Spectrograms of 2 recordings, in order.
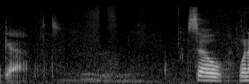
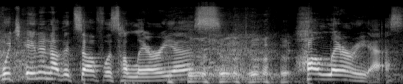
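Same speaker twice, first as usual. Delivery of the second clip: real laughter, louder, spilling into the words; laughing; 10 dB louder than usual. Real, not acted. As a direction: laugh out the memory. Laughing at the memory.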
